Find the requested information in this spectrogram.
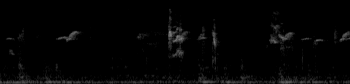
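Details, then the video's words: Lovebirds chattering with quick high chirps and short whistled, upslurred notes, several clustered in rapid bursts, over a soft low background rumble. "Love Birds Nature Sound"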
